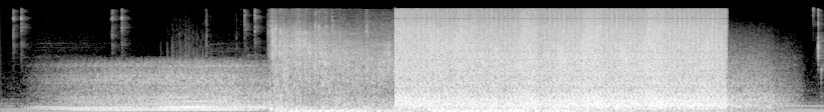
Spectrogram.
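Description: Artillery explosions in a WWII war strategy game set in the Ardennes offensive: loud, sustained booming blasts, one heavy roar starting partway through and then a broader, harsher wall of explosive noise that holds for several seconds before cutting off.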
